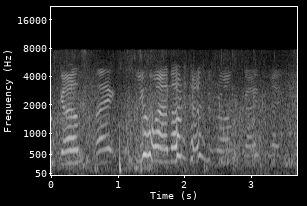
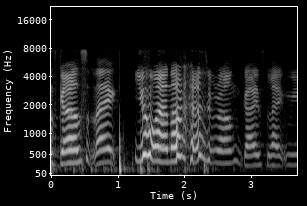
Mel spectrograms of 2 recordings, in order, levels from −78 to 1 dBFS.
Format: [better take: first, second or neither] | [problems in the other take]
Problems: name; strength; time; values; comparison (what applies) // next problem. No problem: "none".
second | background sound (Ocean); 8 dB below the speech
